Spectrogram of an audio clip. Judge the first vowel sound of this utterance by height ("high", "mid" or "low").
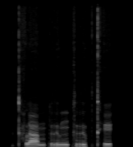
low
